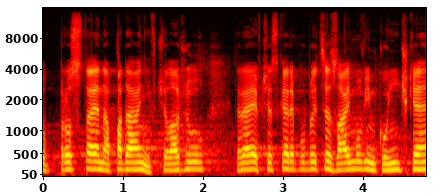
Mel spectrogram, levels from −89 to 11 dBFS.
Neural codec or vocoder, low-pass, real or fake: none; 14.4 kHz; real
